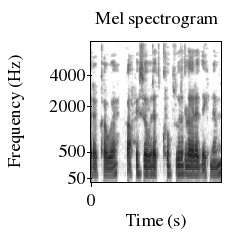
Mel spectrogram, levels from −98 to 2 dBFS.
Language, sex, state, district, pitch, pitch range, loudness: Hindi, male, Bihar, Supaul, 110 Hz, 105-120 Hz, -18 LUFS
